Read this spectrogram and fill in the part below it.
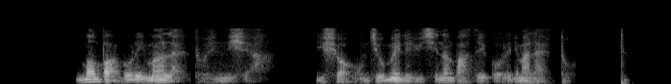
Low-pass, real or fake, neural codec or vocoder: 5.4 kHz; fake; codec, 16 kHz in and 24 kHz out, 0.4 kbps, LongCat-Audio-Codec, fine tuned four codebook decoder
